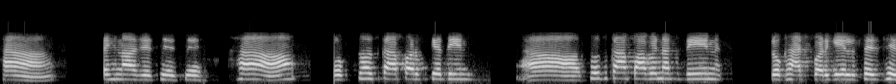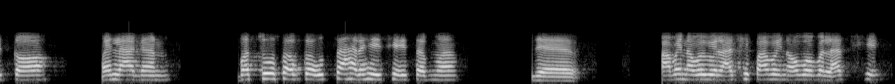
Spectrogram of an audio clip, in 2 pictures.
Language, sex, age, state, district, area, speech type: Maithili, female, 30-45, Bihar, Madhubani, urban, conversation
